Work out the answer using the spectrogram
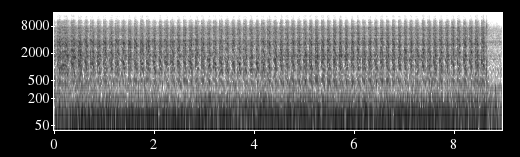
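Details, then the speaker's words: Old Mitsubishi Pajero diesel, glow plug preheating not working, cold start without preheat on fully charged battery: steady starter cranking about two beats a second for nine seconds, never catches; glow plugs suspected dead. "so probably the glow plugs are out so I will now try to start it without any preheating and see how that works now full charger battery national let's try started"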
